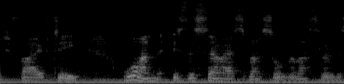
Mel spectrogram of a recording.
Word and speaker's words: psoas: Balances the soass muscle.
